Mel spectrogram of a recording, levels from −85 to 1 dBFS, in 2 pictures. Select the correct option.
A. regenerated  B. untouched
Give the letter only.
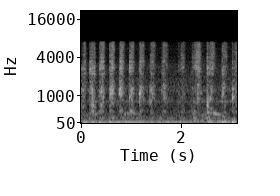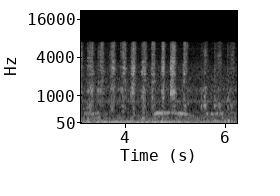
B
